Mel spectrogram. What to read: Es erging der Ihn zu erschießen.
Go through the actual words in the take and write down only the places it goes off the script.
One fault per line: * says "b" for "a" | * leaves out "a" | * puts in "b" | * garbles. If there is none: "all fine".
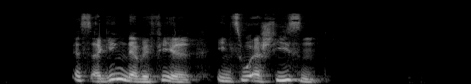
* puts in "Befehl"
